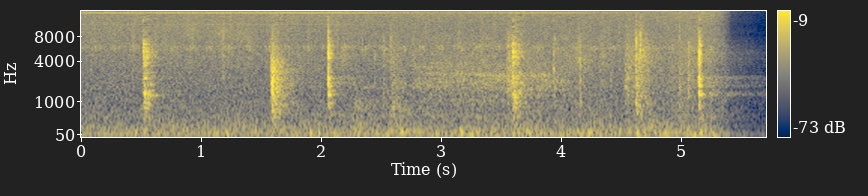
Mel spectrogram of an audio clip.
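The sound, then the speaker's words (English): A recorded clock, manipulated to run slightly slower than one second a tick, ticks steadily, each sharp tick spaced a little more than a second apart, set against a constant low background hiss with no voices. “I recorded a clock and then manipulated it to be just ever slightly slower than 1 second a tick.”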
